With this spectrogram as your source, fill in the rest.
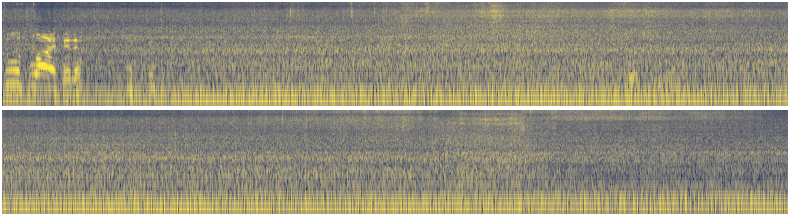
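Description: A second off-road vehicle's engine rumbles steadily nearby.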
